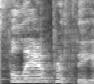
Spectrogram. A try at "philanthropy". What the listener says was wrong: There is no M in there at all.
